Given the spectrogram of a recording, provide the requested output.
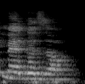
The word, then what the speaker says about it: magasin: ठीक है, IN sound है तो IN को हम साउंड देते हैं तो इसको प्रोनाउंस करेंगे मैगज़ा।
